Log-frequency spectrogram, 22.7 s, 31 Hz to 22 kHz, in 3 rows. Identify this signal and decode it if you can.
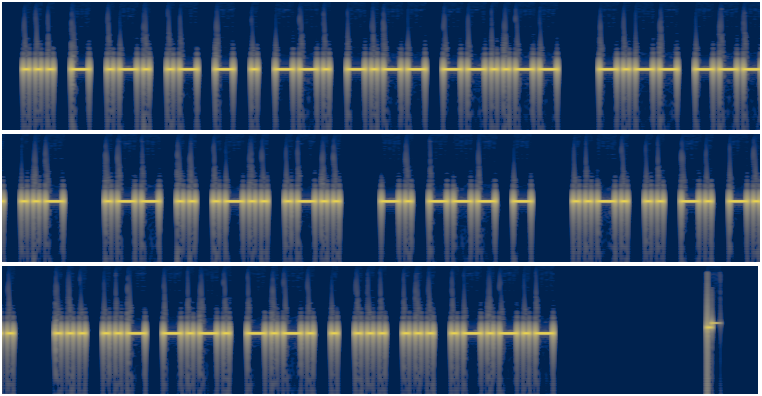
Morse code, heard as a keyed tone, about 20 wpm, 700 Hz. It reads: STRATEGY, YOU WILL NOT FIND SUCCESS.
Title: Sentences from Top 1000 Words - Review Part 5 - 20wpm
